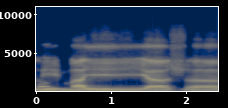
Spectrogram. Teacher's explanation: Sin fathah alif mat tabi'i tetapi karena bertemu dengan huruf hamzah dalam satu kata maka menjadi mat wajib muttasil harus dibaca panjang 5 harokat.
